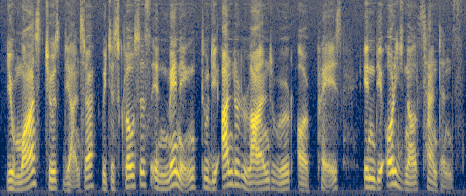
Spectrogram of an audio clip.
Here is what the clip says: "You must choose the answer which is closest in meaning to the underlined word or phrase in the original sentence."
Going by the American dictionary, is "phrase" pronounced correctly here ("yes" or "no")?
no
